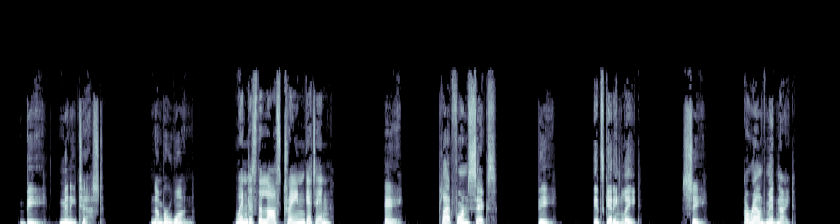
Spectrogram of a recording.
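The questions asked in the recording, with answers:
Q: When does the last train get in?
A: C: Around midnight.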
